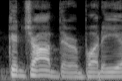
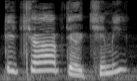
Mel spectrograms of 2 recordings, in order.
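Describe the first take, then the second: First: It is said in a normal voice. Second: It is said in a baby voice.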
